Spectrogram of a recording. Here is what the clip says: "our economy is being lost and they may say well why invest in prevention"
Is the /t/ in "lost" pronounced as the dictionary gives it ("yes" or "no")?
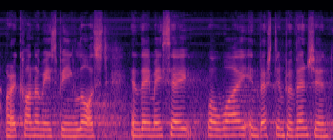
yes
